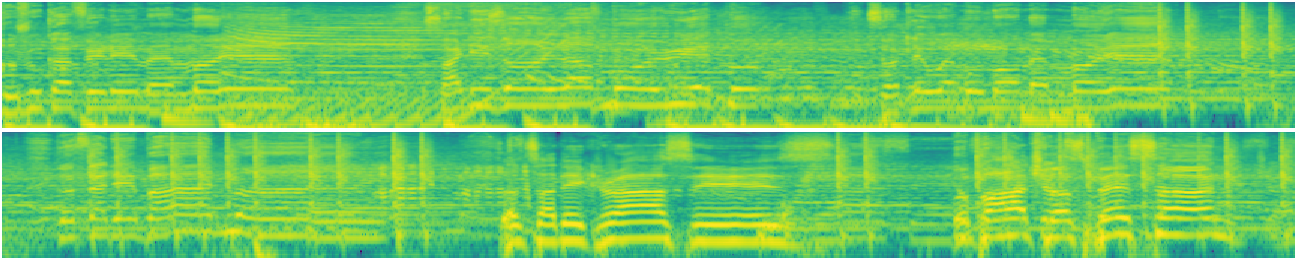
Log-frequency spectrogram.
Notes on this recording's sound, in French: TWENTY MIX LIVE. Un petit extrait de la Tropical Storm qui a lieu un jeudi sur deux au Twenty One Sound Bar à Paris.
